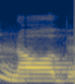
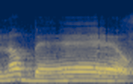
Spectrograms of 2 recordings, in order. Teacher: Oxítona, a sílaba mais forte, é a última.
